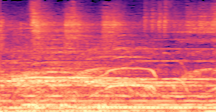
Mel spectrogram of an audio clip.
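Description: Concert crowd whooping and screaming, several high voices gliding up and down, over steady held chords from the stage's music.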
